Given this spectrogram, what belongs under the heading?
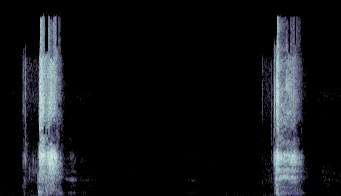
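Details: Two sharp, hissy sneezes a few seconds apart, deliberately induced, usually by poking inside the nose with a tipless cotton swab stick or a slender spray-bottle dip tube.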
